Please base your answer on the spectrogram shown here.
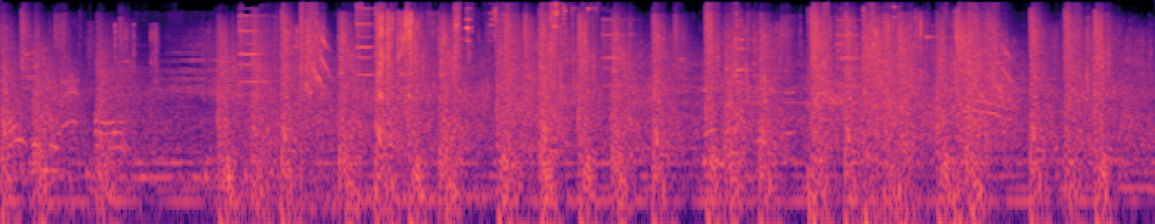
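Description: Rapid bursts of gunfire during a shootout in the video game L.A. Noire, loud and dense repeated shots over nearly twelve seconds, with a voice speaking briefly beneath the volleys.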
